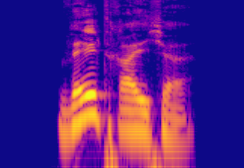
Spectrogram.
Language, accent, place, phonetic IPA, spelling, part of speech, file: German, Germany, Berlin, [ˈvɛltˌʁaɪ̯çə], Weltreiche, noun, De-Weltreiche.ogg
- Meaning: nominative/accusative/genitive plural of Weltreich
